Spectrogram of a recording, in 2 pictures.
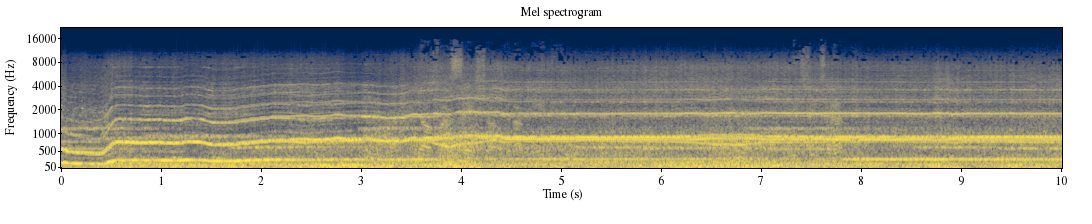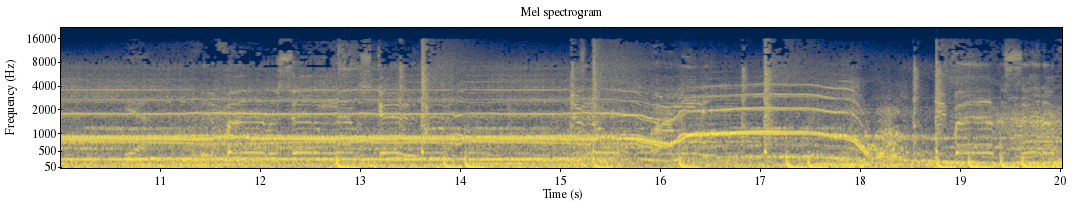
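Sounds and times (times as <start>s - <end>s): drone motors whining: 0.0s - 20.0s.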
